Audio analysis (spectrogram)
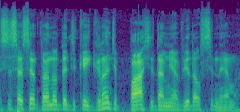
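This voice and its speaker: Lively intonation marks this man's medium-pitched voice. The recording is very clean, with a silent background. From Brazil, Acre (Rio Branco). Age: 60s. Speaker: filmmaker. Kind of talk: interview. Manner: halting.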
